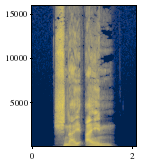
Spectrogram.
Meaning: 1. singular imperative of einschneien 2. first-person singular present of einschneien
- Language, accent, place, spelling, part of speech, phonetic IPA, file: German, Germany, Berlin, schnei ein, verb, [ˌʃnaɪ̯ ˈaɪ̯n], De-schnei ein.ogg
